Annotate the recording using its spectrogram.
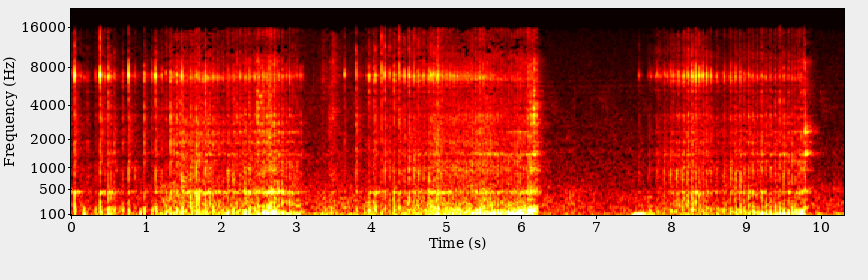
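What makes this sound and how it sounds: Long acrylic nails scratch rapidly across the ridges of a pink corrugated hollow plastic pop tube toy, making a fast, dense rattling, zipping texture with a bright high ring over a hollow low rumble. The scratching runs steadily for about six seconds, drops to a quieter stretch, then picks up again before trailing off at the end.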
